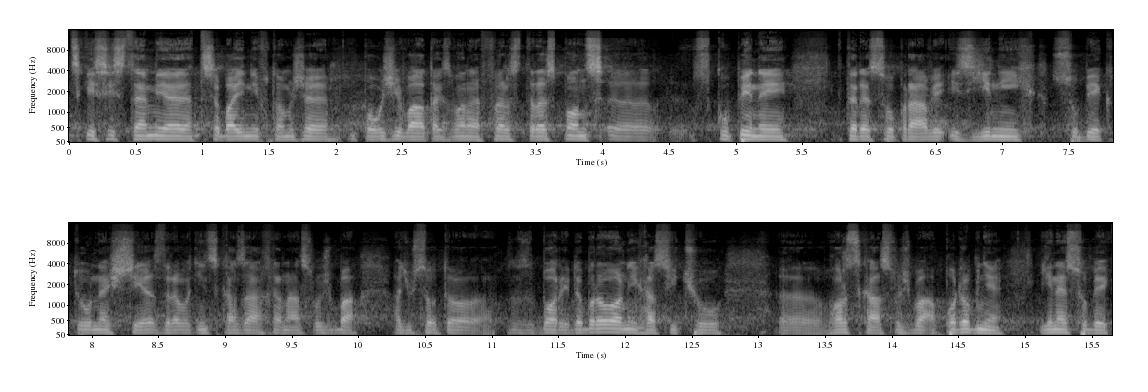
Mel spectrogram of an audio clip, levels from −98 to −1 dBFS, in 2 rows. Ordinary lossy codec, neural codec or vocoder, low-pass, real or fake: Opus, 16 kbps; none; 14.4 kHz; real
